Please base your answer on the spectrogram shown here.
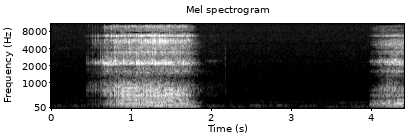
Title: The snoring roommate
